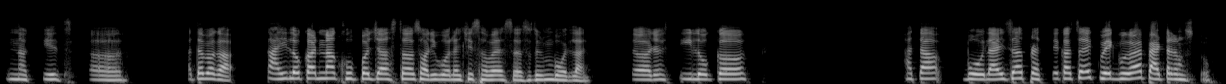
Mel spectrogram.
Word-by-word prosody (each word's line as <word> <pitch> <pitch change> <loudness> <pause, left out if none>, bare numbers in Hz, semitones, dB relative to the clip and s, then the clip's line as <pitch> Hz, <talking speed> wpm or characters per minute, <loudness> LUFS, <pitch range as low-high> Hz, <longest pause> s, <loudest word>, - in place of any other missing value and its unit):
नक्कीच. 230 -1 -3 0.2
अ, 220 - -10 0.9
आता 260 - 0
बघा, 235 -6 +2 0.4
काही 260 0 0
लोकांना 275 0 +3
खूपच 265 -1 +1
जास्त 250 -1 +1
सॉरी 230 -2 +2
बोलायची 220 +1 +1
सवय 215 -1 +2
असते 205 0 -3
असं 195 +1 -2
तुम्ही 215 +1 +2
बोललात. 190 -5 +1 0.5
तर 220 0 0
ती 245 +2 -6
लोकं 245 +1 +2 1.6
आता 265 +1 0 0.3
बोलायचा 240 +2 +2
प्रत्येकाचा 265 +3 -1
एक 305 -1 -2
वेगवेगळा 260 +2 +3
पॅटर्न 245 -2 +3
असतो. 210 - -9
245 Hz, 120 wpm, -23 LUFS, 220-260 Hz, 1.6 s, लोकांना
